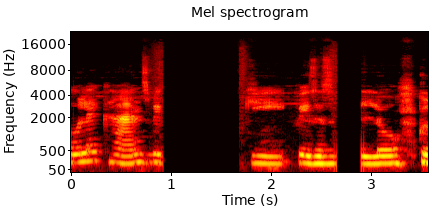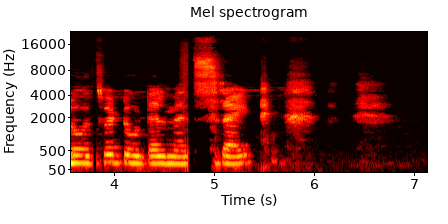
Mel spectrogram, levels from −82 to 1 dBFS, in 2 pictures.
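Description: It's a speech recording with three things going on. Throughout, there's channel delay causing comb filtering: one side runs roughly 20 ms behind the other, and once they're folded to mono the shared content cancels at evenly spaced frequencies starting down around 20 Hz, so the whole thing sounds rough or slightly doubled. Then there are three wireless microphone squelch dropouts, at 0.71–1.81 s, 2.54–2.94 s and 4.64–4.81 s. In each, hiss swells, the output goes nearly dead for about 790 ms, 270 ms and 96 ms respectively, and the voice comes back. That's the FM link fading far enough for the receiver's squelch to shut the audio off. Finally, at 3.79–3.83 s there's a gap at a join of encoded pieces, a silence of about 40 ms with its edges smeared by the codec, after which the sound picks up right where it stopped. It fits pieces 4 s long, each encoded separately with its start-up delay and end padding left in when they were stitched together.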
